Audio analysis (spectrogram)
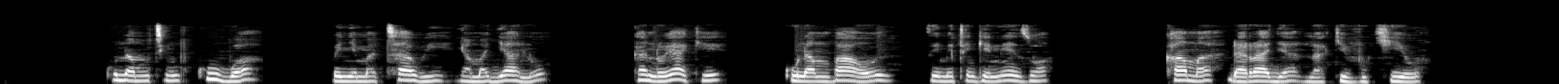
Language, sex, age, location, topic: Swahili, female, 25-35, Mombasa, agriculture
